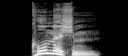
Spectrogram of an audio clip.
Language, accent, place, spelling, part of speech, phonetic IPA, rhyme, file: German, Germany, Berlin, komischem, adjective, [ˈkoːmɪʃm̩], -oːmɪʃm̩, De-komischem.ogg
- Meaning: strong dative masculine/neuter singular of komisch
